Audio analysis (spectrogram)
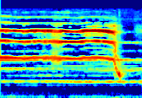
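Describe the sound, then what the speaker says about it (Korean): A short shrill scream from a friend in a horror story, one sharp cry that bends downward in pitch over sustained eerie tones. "친구의 비명소리가 들렸다"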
